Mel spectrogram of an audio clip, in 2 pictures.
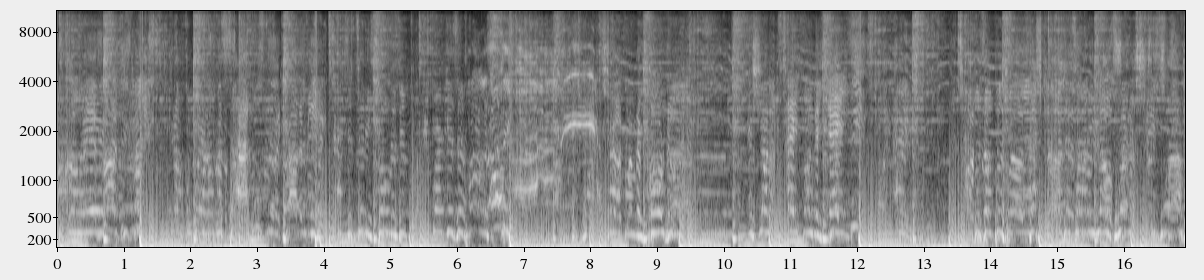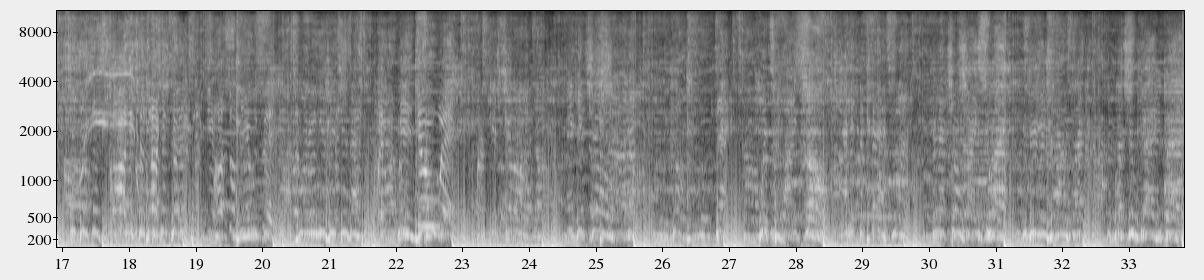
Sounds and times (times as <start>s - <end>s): Music: 0.0s - 33.8s.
